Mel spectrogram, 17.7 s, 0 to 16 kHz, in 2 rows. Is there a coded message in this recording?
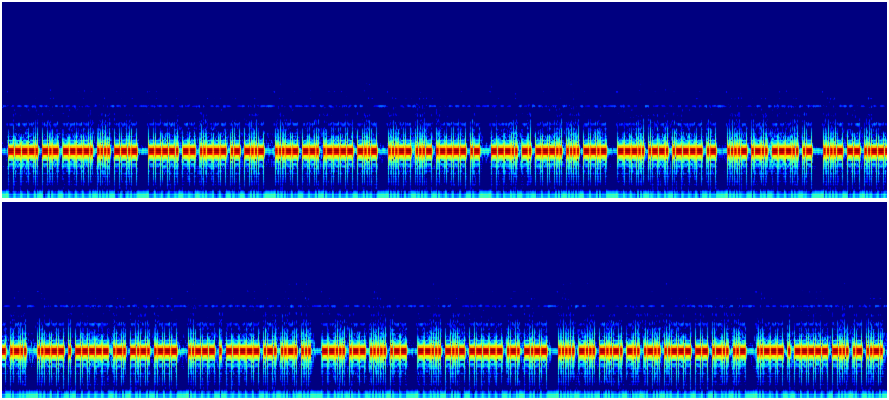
Yes: Morse code from 0.1 to 17.6 s, heard as a keyed tone, about 74 wpm, 800 Hz. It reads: 9K9HQ 9M2AX 3G1X 3V1A 8N8HQ 8P1A 4L8A 4M2L 2E0RCJ 2E0RFS 7W5W 7X0RY 5B/DL2MLU 2E0BAF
